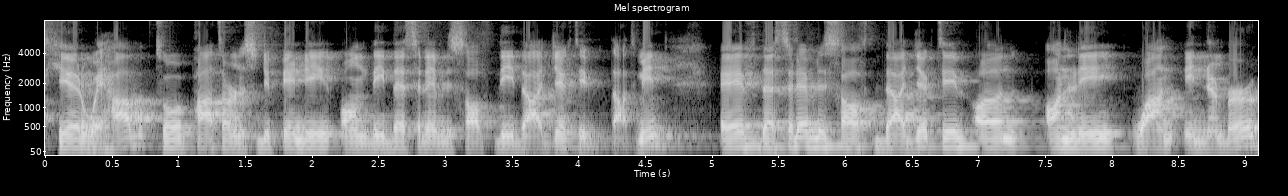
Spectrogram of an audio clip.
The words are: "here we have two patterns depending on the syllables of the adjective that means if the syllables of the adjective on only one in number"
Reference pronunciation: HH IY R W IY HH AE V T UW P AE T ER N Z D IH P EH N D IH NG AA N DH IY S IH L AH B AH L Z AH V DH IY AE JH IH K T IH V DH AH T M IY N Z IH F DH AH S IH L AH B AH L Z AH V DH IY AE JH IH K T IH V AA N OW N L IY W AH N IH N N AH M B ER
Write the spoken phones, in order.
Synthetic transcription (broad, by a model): HH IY R W IY HH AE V T UW P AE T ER N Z D IH P EH N D IH NG AA N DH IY S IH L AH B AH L S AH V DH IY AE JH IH K T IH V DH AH T M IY N IH F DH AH S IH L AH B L S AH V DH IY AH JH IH K T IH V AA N OW N L IY W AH N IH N N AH M B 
